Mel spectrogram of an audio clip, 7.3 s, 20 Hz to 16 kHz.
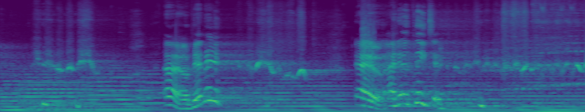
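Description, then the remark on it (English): Warbling, swooping whistles mimic the Star Wars droid R2's chirps and beeps in two quick bursts, rising and falling in pitch, with a person talking throughout underneath. “Oh, what is wrong with your whistle? Oh, you broke it.”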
